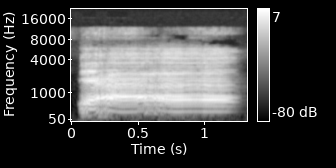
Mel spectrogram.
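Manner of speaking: long, low hesitant drone; dumbfounded drone. Retold or imitated. Scott unsure whom to believe, comically stumped. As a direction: hold a low, stuck hesitation, hammed-up.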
